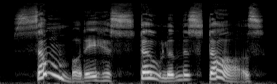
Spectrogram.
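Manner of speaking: high loud royal lament; a queen crying out in distress. Acted. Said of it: "cried Queen Moo".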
